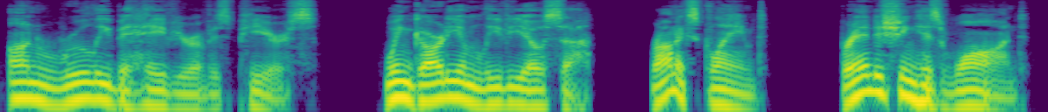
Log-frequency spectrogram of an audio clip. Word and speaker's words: Wingardium Leviosa: "It's Wingardium Leviosa. You must pronounce it more clearly.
